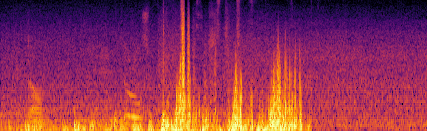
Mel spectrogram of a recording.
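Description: Wind buffeting the camera microphone: a low rumble with several sharp gusts. About three seconds in it cuts off to a quieter, steady wash of wind and surf.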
